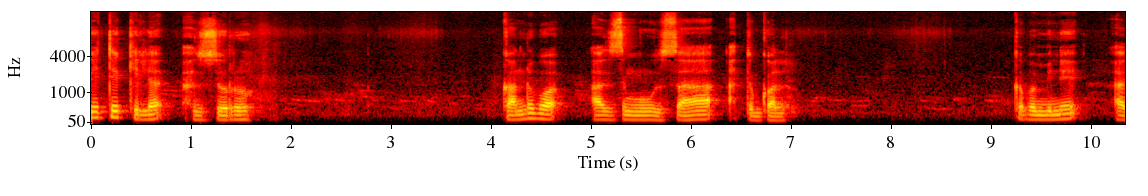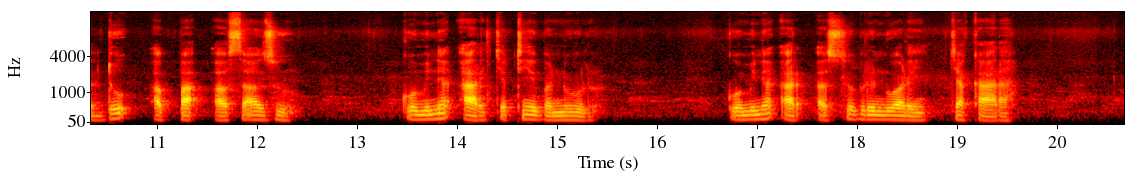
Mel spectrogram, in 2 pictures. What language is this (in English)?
Southern Dagaare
